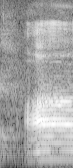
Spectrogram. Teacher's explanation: ಬಾಯಿ full open ಮಾಡಿಕೊಂಡು ಒಳಗಡೆಯಿಂದ ಪ್ರಾಣವಾಯು ಹೊರಗಡೆ ಬಿಟ್ಟರೆ ಆ ಅಂತ ಬರುತ್ತೆ.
